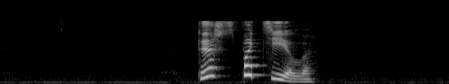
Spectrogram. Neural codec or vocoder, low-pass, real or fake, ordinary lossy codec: none; none; real; none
